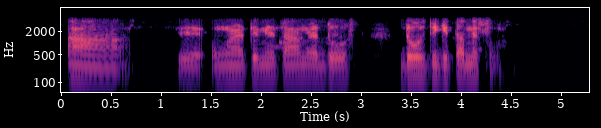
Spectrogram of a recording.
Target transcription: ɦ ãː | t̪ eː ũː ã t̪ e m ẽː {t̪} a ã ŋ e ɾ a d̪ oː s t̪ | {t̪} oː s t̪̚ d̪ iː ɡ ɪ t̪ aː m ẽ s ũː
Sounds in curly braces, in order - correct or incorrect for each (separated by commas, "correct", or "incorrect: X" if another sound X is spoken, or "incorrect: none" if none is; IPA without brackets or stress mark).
correct, incorrect: d̪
